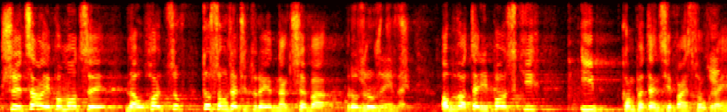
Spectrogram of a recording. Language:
Polish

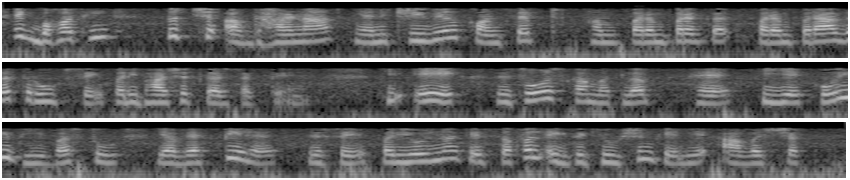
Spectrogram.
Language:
Hindi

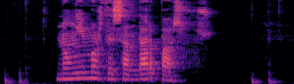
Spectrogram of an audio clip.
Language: Galician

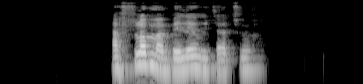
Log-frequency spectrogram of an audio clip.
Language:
Cameroon Pidgin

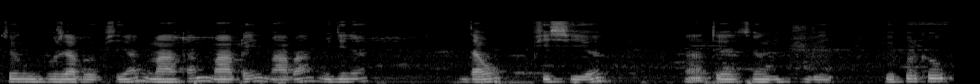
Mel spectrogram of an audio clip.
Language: Bodo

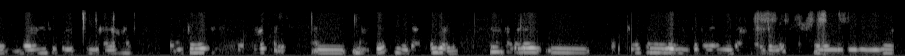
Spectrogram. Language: Bangla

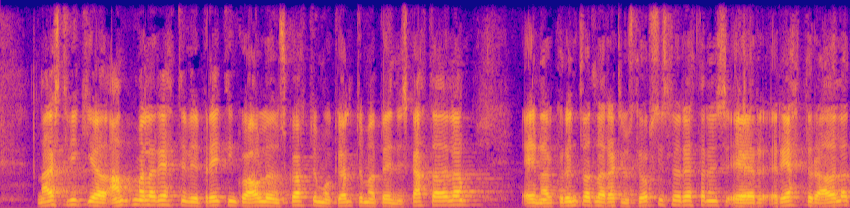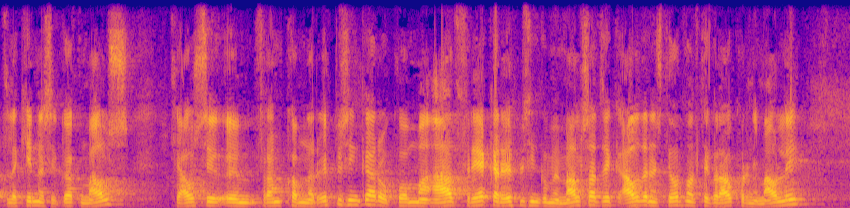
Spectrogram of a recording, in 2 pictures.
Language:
Icelandic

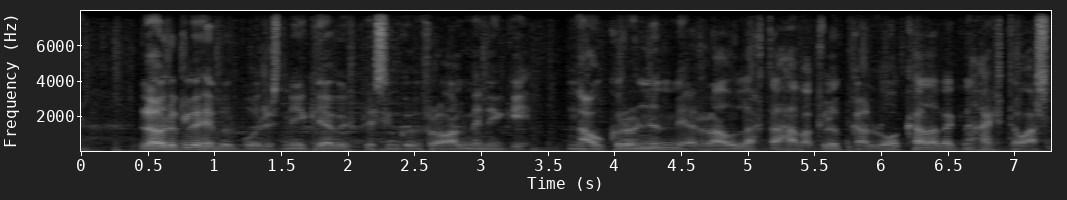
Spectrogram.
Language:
Icelandic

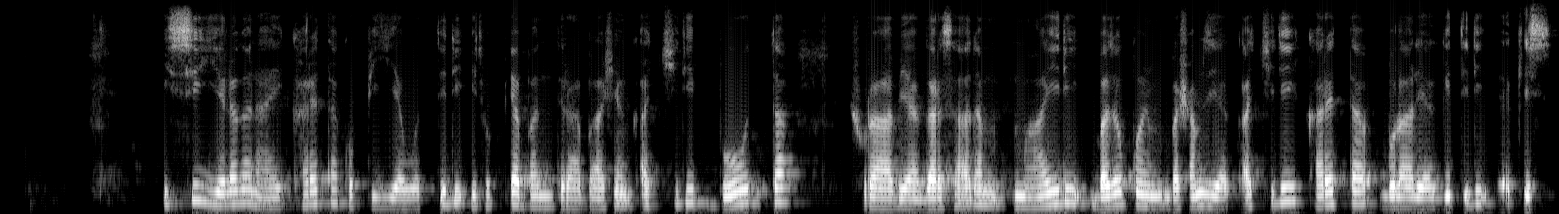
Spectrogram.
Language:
Wolaytta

